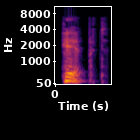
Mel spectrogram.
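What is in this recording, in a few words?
"hipped", British English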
